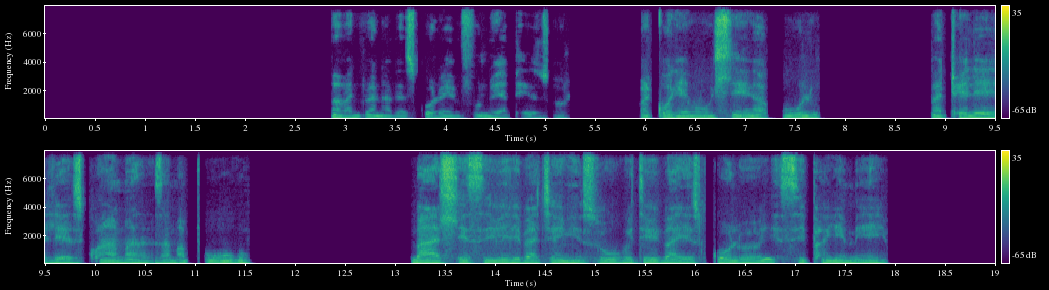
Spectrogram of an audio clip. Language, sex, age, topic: North Ndebele, male, 50+, education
